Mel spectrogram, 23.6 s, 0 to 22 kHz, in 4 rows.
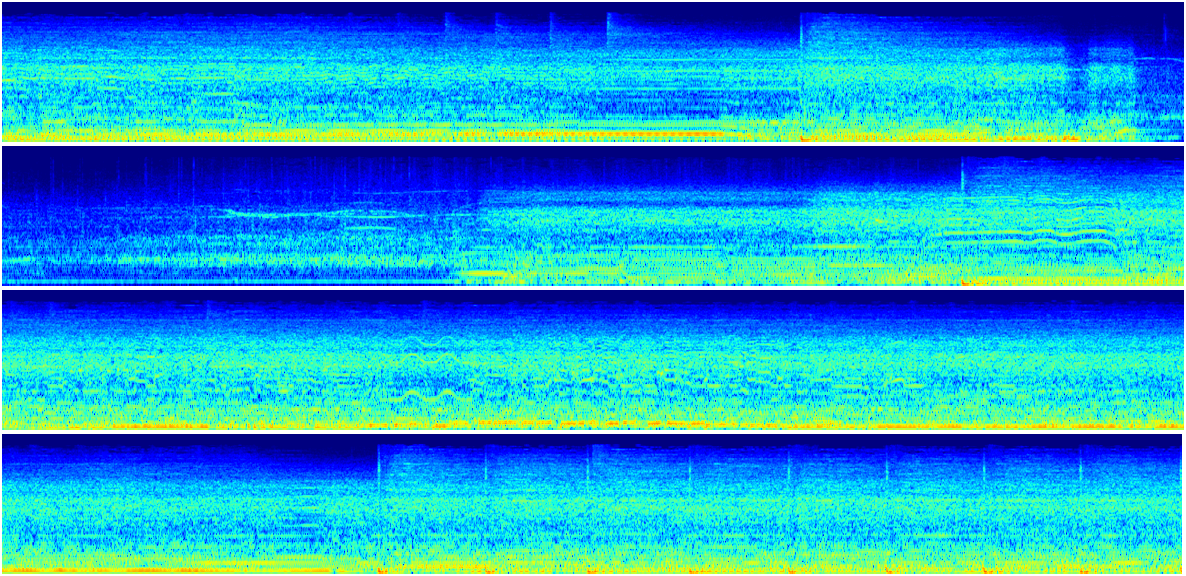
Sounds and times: Music: 0:00.0 - 0:05.8, 0:08.2 - 0:23.6.

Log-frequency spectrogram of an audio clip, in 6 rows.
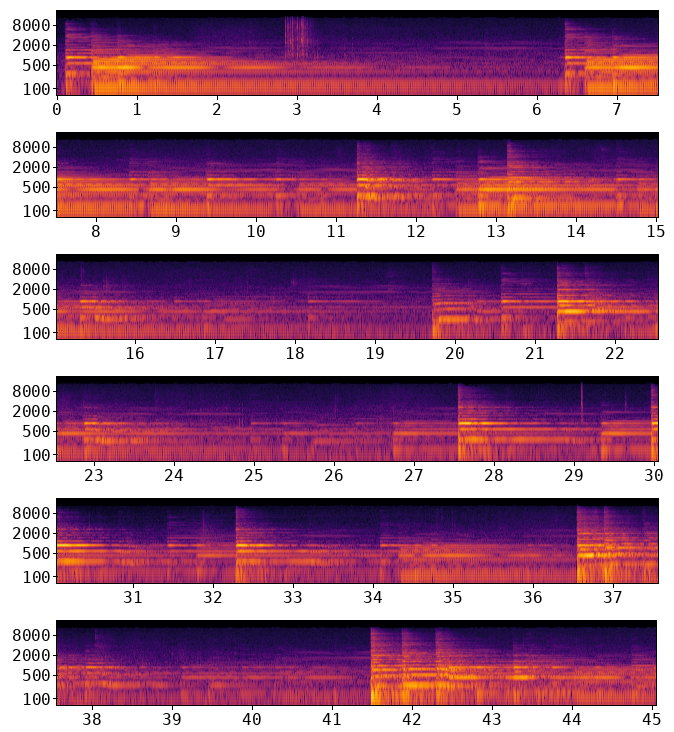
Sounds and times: Bowed string instrument: 0:00.0 - 0:45.0.

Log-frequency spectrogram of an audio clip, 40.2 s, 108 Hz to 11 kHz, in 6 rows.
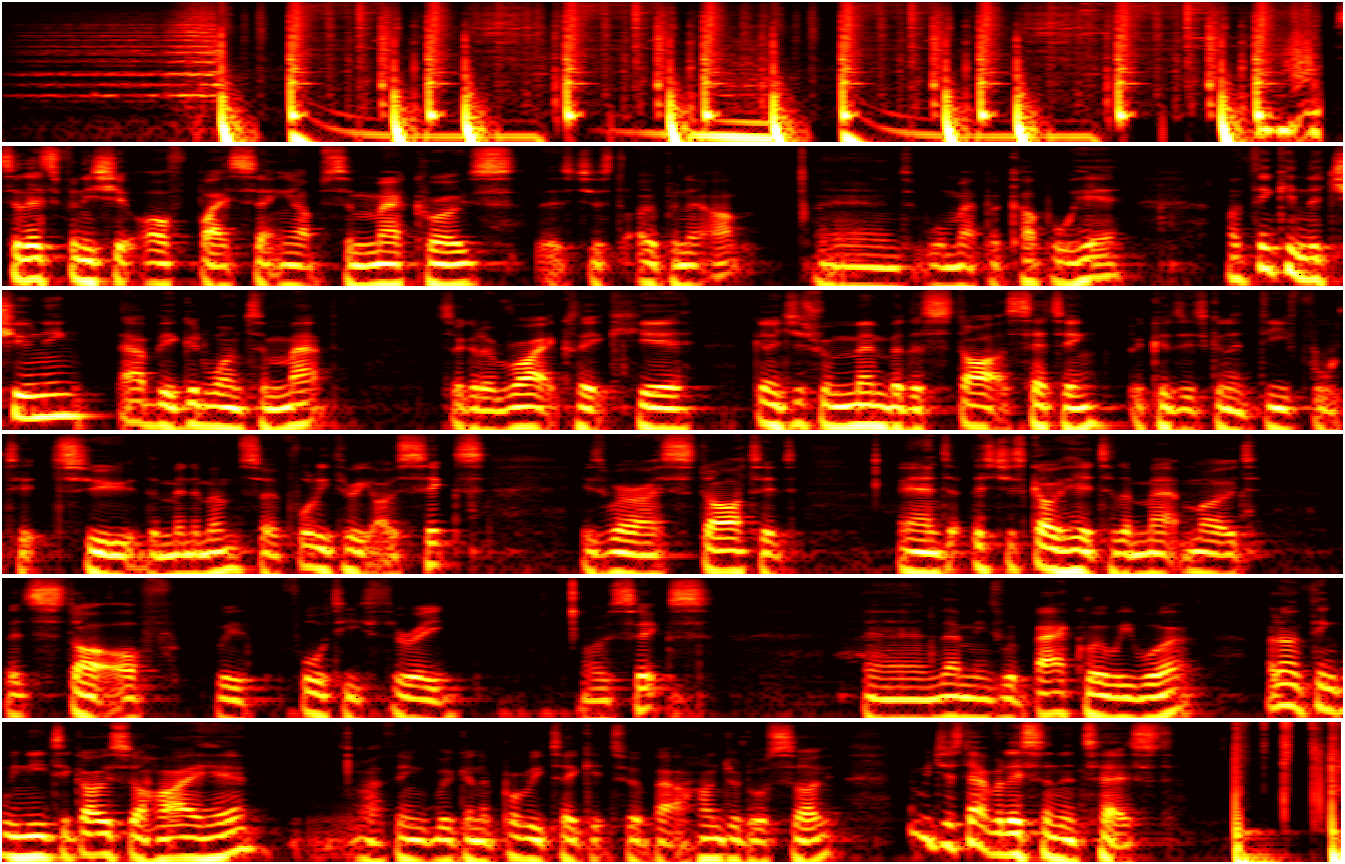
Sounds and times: Speech: 0:06.6 - 0:30.4, 0:31.1 - 0:39.5.

